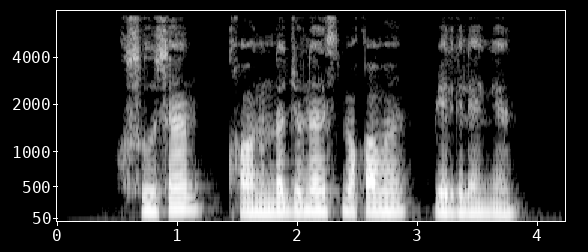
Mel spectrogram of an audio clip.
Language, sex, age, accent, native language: Uzbek, male, 18-24, Xorazm, Uzbek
